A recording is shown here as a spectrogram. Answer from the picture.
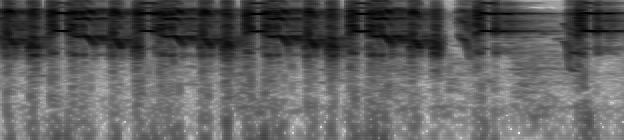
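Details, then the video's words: Partridge (teetar) calling loudly: a continuous stream of rasping, squawky notes with bright overtones, easing off near the end before a final burst. "Teeter Ke Awaz | teeter sound"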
